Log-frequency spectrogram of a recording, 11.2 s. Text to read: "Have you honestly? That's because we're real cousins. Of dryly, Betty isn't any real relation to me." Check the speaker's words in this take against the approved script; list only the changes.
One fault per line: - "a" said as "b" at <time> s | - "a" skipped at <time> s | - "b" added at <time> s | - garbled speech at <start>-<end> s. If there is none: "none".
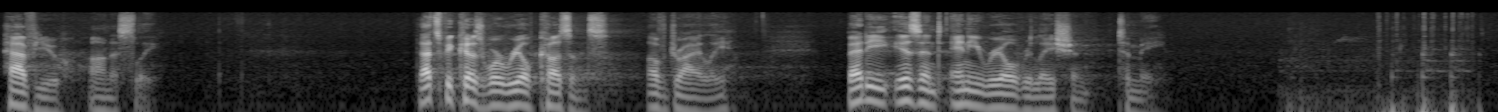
none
